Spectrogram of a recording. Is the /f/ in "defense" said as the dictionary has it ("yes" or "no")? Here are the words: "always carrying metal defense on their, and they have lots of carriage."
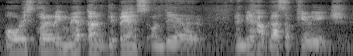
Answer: no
